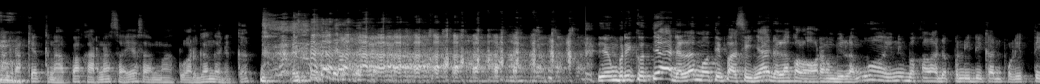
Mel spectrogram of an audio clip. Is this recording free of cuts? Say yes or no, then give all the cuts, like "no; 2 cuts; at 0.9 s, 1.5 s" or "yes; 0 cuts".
no; 1 cut; at 5.8 s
